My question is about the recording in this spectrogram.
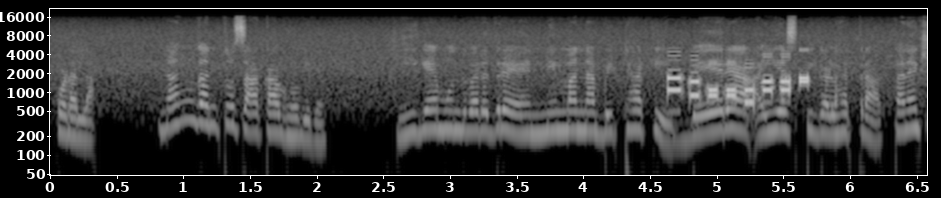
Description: Multi-frequency trunk signalling (R1, as on North American trunks), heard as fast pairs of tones, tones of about 70 ms, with speech in Kannada. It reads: KP 833299 ST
